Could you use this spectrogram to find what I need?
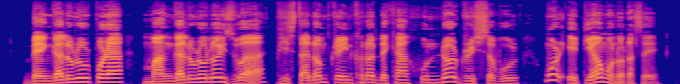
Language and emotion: Assamese, happy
